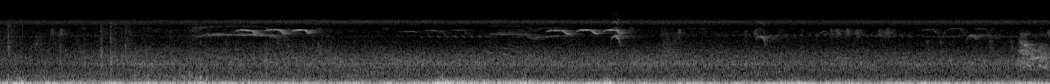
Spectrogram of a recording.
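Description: Small birds chirping in quick runs of about three high notes, twice close together and then more faintly, over a steady low rumble.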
